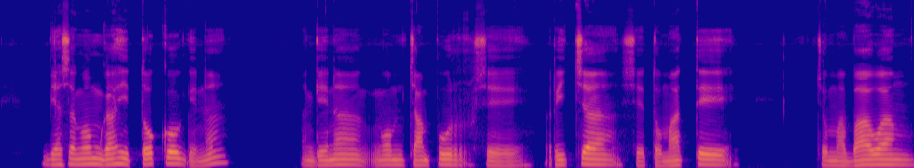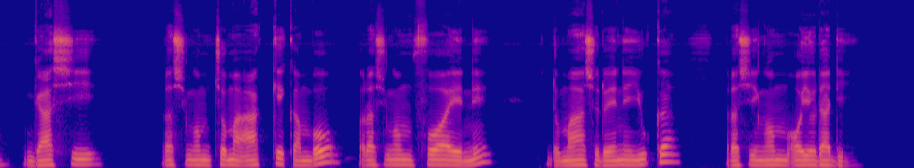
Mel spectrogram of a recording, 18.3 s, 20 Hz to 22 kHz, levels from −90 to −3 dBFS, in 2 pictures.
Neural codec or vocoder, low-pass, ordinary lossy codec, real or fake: none; none; none; real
